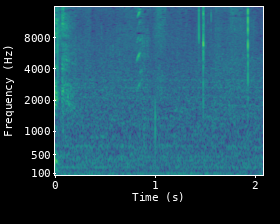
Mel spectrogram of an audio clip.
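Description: Outdoor ambience recorded while walking: a steady low rumble with a few faint ticks.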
